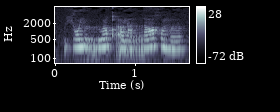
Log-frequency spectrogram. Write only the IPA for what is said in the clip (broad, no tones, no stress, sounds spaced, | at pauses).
ç ɔ j ʊ r u qʼ ḭ u̯ j ɑ r ɑ χ ʊ m ə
